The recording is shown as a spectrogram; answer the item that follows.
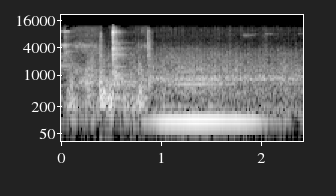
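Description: A few sharp knocks in the first second as steel locking bolts are struck into the frame of a lowbed trailer that has just been shortened. They are followed by a steady low drone.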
